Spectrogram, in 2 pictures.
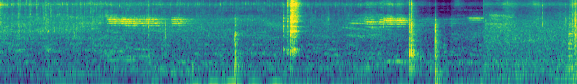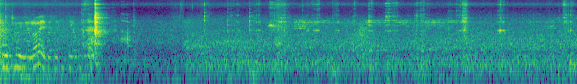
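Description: Kitchen handling sounds: a plate and cookware clinking, with several sharp clicks and knocks, the loudest about six, eight and thirteen seconds in. Twice near the start there is a short stretch of high buzzing tone.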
